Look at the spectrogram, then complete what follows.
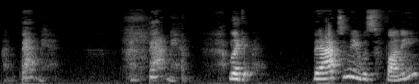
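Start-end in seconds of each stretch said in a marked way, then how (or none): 0.0-1.9 breathy whisper under the breath, said twice. Retelling a movie scene after she walks away: imitating a whisper.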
